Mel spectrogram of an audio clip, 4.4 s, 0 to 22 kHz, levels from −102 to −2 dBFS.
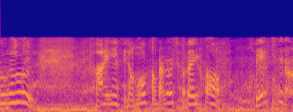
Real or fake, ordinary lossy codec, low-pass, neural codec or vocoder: fake; none; 5.4 kHz; codec, 16 kHz, 1 kbps, FreqCodec, larger model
